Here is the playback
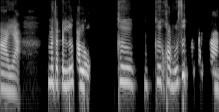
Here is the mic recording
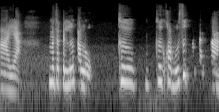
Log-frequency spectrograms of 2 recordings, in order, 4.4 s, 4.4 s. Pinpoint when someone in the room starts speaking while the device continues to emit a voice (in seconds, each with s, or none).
none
